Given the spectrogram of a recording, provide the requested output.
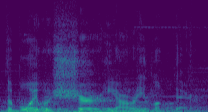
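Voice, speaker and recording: A middle-aged man narrating a scary story in a deliberate, suspenseful, dramatic way. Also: mid-range voice. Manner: slow, deliberate, suspenseful delivery. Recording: roomy echo, music underneath. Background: music.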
